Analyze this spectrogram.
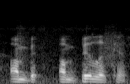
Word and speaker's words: umbilicus: The second is umbilicus. Navel, belly, button, tummy, button. My pronunciation is correct or wrong? Umbilicus.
